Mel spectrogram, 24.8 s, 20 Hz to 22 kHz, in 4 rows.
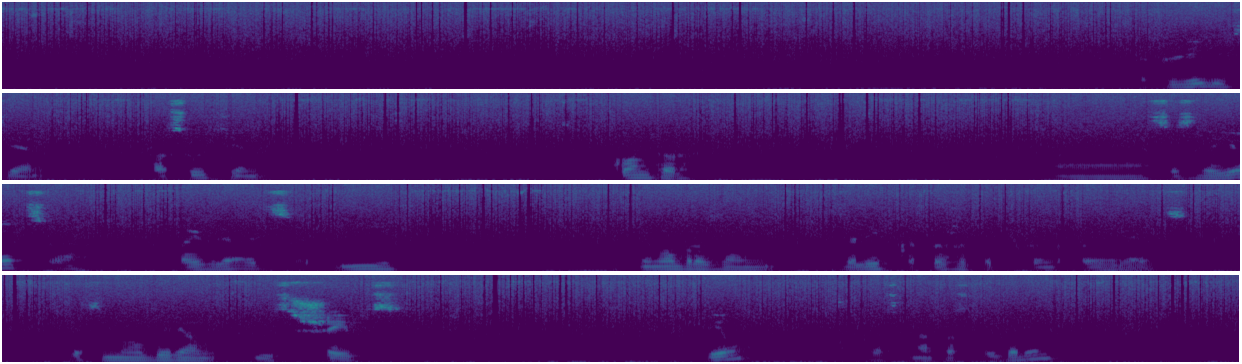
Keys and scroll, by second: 23.1 Delete.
